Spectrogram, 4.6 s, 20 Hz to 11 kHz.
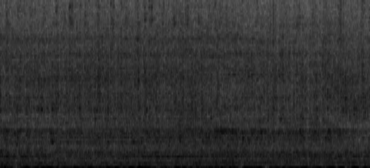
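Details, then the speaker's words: Holden HK V8 just after a spark plug change, with fresh 20W60 high-zinc oil, at idle: low, lumpy pulse stumbling about every second. It is running rough and needs re-tuning; the cause is not confirmed. "how will she sound a lot smoother yeah she's running a bit rough it's gonna need to re-tuning"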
